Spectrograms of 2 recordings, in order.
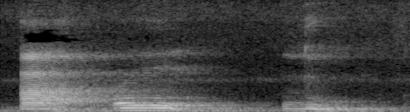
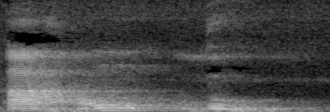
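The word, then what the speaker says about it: أعوذ: Makanya agar mudah untuk membedakan dan agar pengucapannya itu benar, maka dibantu dengan ketika mengucapkan huruf dzal itu maka mulutnya harus ditarik gini, kayak tersenyum. Nah, jadi a'udzu gitu ya, bukan a'udzu.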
